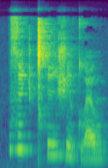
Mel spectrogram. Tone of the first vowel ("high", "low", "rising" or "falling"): high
